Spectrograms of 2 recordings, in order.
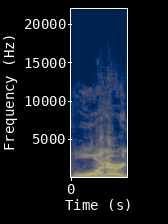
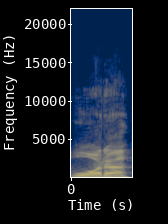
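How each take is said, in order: First: It is said with the R pronounced. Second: It is said New York style, R dropped.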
